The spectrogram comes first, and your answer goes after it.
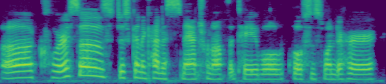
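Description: A woman's voice: mid-range voice, animated, brisk, dry recording, clean studio sound. Offhand, reluctant woman player. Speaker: tabletop game player.

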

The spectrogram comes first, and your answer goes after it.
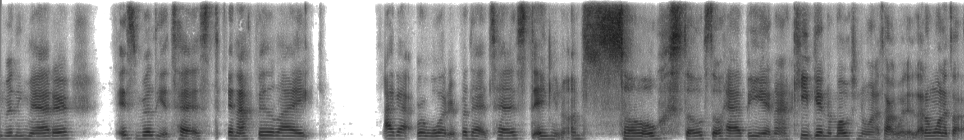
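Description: A woman hosting her own podcast, chatting casually and excitedly to her listeners with lots of fillers and laughter. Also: fairly low pitch. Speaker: podcast host. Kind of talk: casual solo podcast update.

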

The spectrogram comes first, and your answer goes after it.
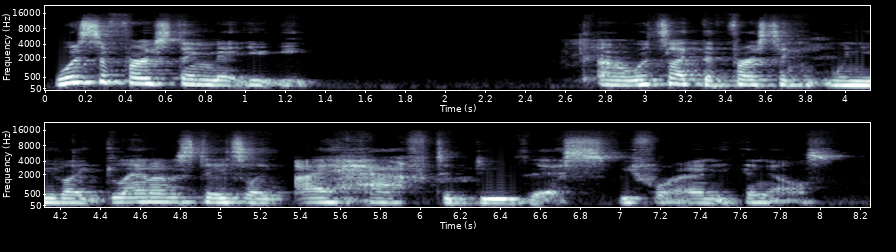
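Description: A woman hosting a casual chat, bubbly and quick to laugh. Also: on the low side, reverberant, slight background noise, poor audio. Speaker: host.

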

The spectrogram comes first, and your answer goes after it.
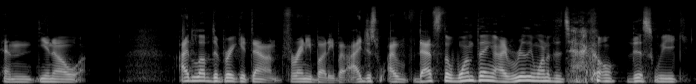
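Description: Man, solo podcast host, musician, blunt, ranting, medium pitch. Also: normal speed. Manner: blunt, ranting, then reassuring.

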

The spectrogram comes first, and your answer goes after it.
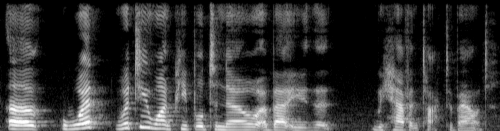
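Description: A woman's voice: lowish voice, very animated, a little slow. Appreciative woman podcast host. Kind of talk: casual podcast interview.

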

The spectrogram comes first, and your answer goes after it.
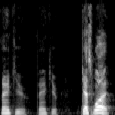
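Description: A man calling in as a guest, his voice run through heavy board reverb like a vintage echo chamber, joking in a deadpan way. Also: on the high side, slow. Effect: heavy reverb from his own mixing board, a vintage echo chamber sound.

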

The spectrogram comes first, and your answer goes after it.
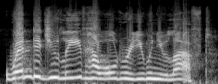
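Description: A woman's voice: high voice, a little fast. A woman hosting a podcast, asking questions in a friendly, enthusiastic way. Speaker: podcast host. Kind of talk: podcast interview.

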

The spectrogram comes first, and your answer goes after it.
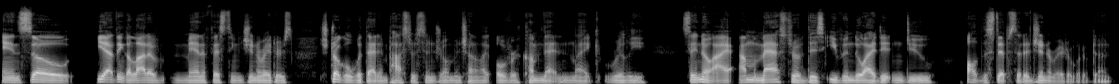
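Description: A man co-hosting a podcast, explaining things in a reflective, measured way in casual chat. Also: deep voice, little pitch movement, no room sound, clean studio sound.

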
